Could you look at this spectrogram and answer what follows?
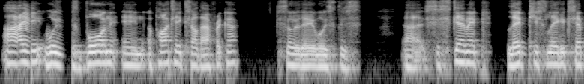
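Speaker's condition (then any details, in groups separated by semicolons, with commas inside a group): Cleft palate; congenital cleft palate, speech and hearing impaired since birth, difficult childhood development; speech and hearing both still impaired; speech impediment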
